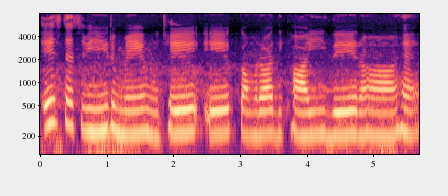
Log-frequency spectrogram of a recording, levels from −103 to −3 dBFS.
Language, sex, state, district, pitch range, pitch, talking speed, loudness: Hindi, female, Madhya Pradesh, Katni, 210-230 Hz, 220 Hz, 105 wpm, -14 LUFS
